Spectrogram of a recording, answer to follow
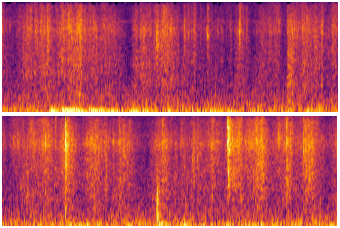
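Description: Clear plastic shipping bag crinkling and rustling as hands pull it open, with a few sharper crackles in the second half.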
